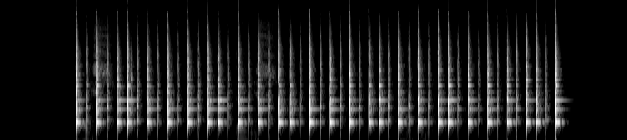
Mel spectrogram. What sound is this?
Tamborim, levada de samba.
brazil, brazilian, mpb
